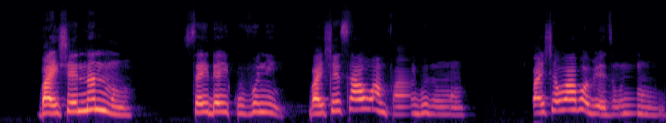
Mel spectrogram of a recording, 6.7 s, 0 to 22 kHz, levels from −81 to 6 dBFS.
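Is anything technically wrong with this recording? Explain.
Yes. Four times the speech turns into a held buzz or fading hiss before jumping ahead: at 3.99 to 4.13 s, 4.75 to 4.86 s, 5.28 to 5.35 s and 6.25 to 6.39 s. This is a burst of packet loss. Between about 60 and 120 ms went missing each time, and the receiver stretched and faded the last sound across the gap.

At 6.17 to 6.21 s there is a brief smear, just before the last burst. This is short concealed packet loss: about 20 ms arrived too late, and the decoder briefly continued the preceding sound before blending back into the real speech.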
